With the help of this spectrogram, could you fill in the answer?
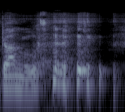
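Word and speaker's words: Gunnm: I know it's spelled Gnum, but it's pronounced Ganmu.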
